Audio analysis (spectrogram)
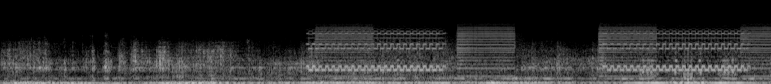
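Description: A picture phone rings in bright, buzzy electronic bursts, three rings in quick succession with short gaps, clear over a steady low rumble in the background, as Mickey calls Kermit the Frog.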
